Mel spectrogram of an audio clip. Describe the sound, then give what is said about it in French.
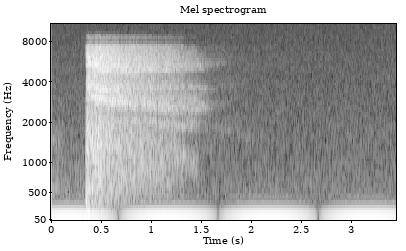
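A single breath, with a sharp breathy rush that fades over about a second, sits over a steady low electronic hum that continues throughout. “Inspirez, soufflez.”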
